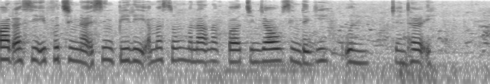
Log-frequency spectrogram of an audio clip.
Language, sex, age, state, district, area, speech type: Manipuri, female, 18-30, Manipur, Kangpokpi, urban, read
